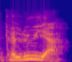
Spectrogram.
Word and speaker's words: Kaluuya: Daniel Kaluuya. How do you say his name? Kaluuya.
